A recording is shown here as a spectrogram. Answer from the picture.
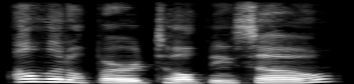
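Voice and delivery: high, knowing, secretive tone; mysterious smile. A narrator's reading. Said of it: "Ilse said with a mysterious smile".

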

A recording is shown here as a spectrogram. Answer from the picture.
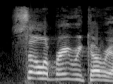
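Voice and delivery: blurting the name out high and loud; suddenly remembering, call it out; excited exclamation. Real, not acted. Pastor recalls the name to the congregation, excited exclaim.

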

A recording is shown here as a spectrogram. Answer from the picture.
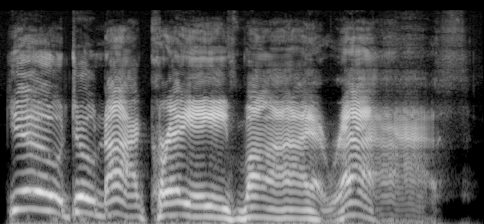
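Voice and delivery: slow, loud screeched threat; Derek. A narrator's reading. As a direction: screech the threat, stretching every word. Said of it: "Derek screeched".

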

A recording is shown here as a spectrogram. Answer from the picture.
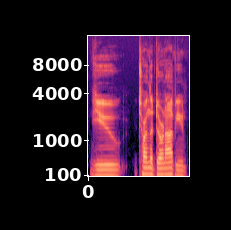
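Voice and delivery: ordinary delivery

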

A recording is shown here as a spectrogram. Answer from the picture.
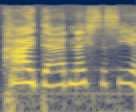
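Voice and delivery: high-pitched, put-on hello; squeaky little mock-sweet voice; mock cheery greeting. Retold character jumps to hug dad.

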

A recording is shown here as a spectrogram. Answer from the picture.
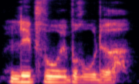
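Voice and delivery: soft farewell whisper. A narrator's reading. Nasus bids his vanishing brother farewell, whispering. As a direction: let the brother go, barely audible. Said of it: "flüsterte Nasus".

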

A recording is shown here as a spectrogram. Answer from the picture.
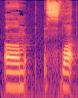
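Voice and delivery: ordinary delivery

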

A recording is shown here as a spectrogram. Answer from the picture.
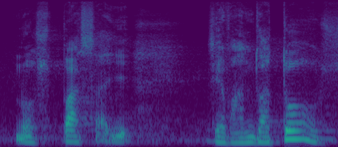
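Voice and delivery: quiet. Shown as a demonstration. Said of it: "No sé si está oyendo usted".

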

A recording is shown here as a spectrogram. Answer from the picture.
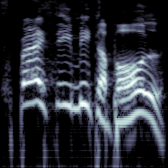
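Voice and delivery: very slow, loud, high mock-Italian accent; Italian-Russian accent. Shown as a demonstration. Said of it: "That is Italian Russian".

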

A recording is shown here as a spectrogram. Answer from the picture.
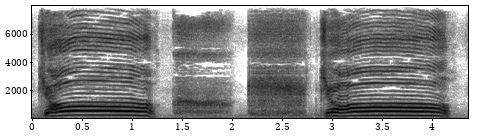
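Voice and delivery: high, loud drawn-out holler for Joel. Retold or imitated. Imitating a patient hollering for Joel, high loud holler. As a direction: call the name across the ward at full voice. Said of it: "So it's like".

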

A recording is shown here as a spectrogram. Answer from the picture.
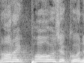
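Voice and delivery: put-on high-pitched, over-friendly drunk greeting; drunken pest. Drunk warm-up DJ pestering his hero, high-pitched mock greeting. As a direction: pester your hero, mimicking your drunk self. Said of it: "drunk me didn't realise that I was being a pest".

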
